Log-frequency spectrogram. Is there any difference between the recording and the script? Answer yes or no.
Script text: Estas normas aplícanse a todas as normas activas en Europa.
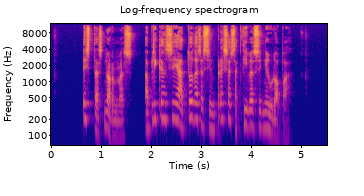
yes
